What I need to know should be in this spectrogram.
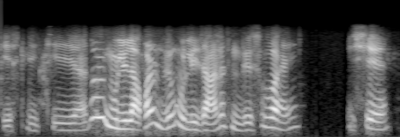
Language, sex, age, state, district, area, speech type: Bodo, male, 30-45, Assam, Chirang, rural, conversation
